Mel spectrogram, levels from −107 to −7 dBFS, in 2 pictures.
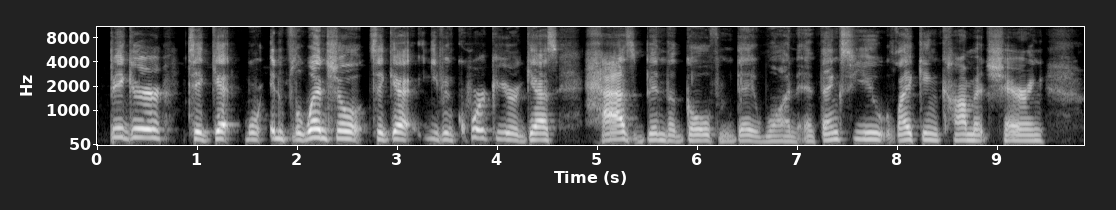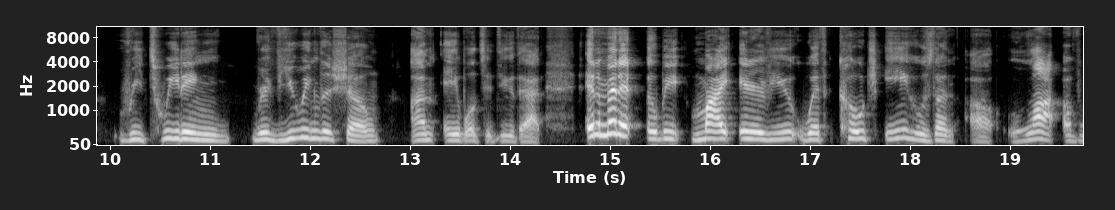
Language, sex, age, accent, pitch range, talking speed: English, male, 30-49, American, 165-210 Hz, 145 wpm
